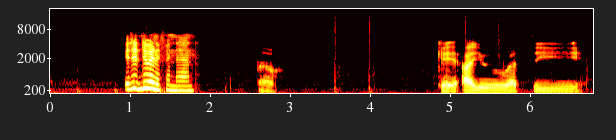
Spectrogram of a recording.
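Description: A young man speaks with animation into a headset microphone, his voice rising and falling in pitch.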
